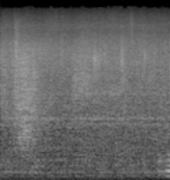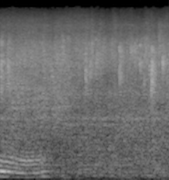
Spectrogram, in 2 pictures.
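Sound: shower water running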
